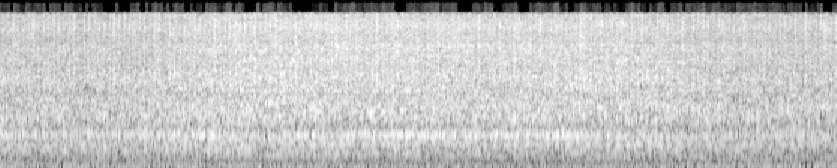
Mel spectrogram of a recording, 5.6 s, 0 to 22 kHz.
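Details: 2012 Toyota Camry 2AR-FE after engine noise repair, idling after a cold start: steady even idle with light uniform valvetrain patter and no knocks or irregular beats; normal idle.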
